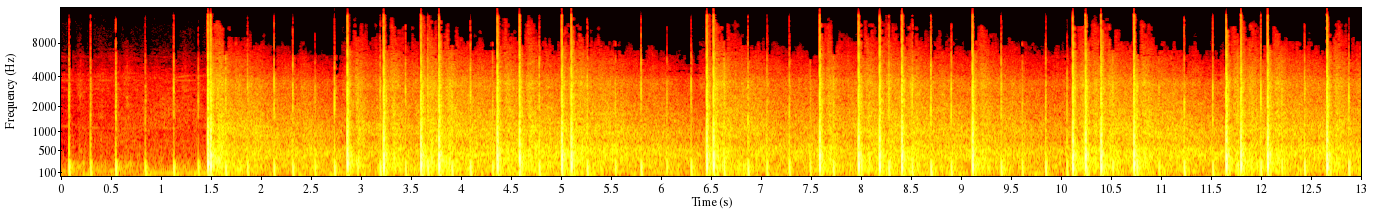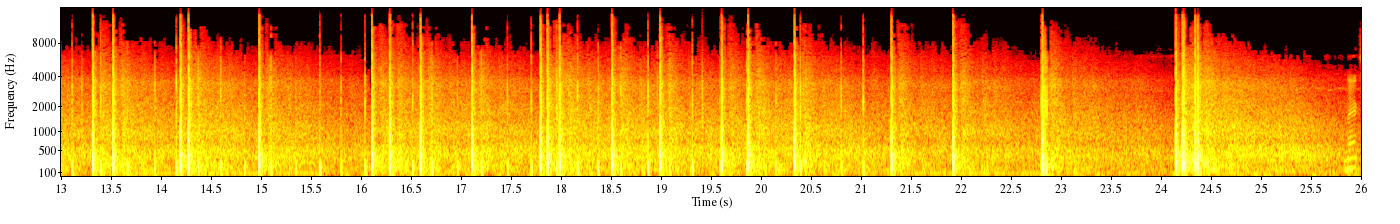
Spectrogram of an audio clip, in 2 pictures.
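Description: A 100-shot 1.3G fireworks cake firing blue and silver fish mines to gold chrysanthemum: a long run of sharp shots, about two to three a second, with a steady hiss between them, starting about a second and a half in. A last louder volley comes near the end and fades away.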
